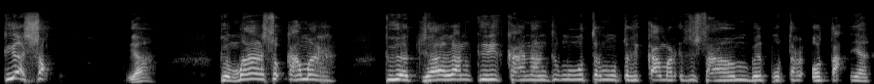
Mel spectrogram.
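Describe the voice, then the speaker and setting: Casting: male pastor, animated and swooping pitch, storytelling sermon, dry close sound. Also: no room sound. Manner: storytelling, acts out quotes, asks rhetorical questions.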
